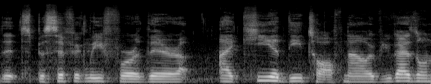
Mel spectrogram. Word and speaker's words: Detolf: wanted it wanted it specifically for their Ikea deto now if you guys don't know what an Ikea deto is it's spelled D e t o l f look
